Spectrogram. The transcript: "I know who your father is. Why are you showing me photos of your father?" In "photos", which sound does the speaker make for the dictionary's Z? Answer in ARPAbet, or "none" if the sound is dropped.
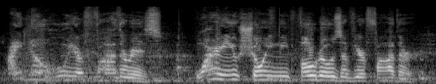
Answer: Z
